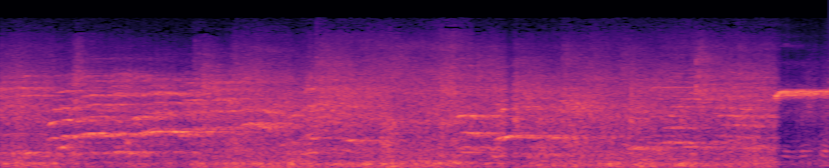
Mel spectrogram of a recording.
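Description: Spectators' voices echoing in an indoor ice rink, with a few faint knocks from hockey sticks and puck. Near the end, a referee's whistle sounds one sudden, steady blast, signalling a stoppage in play.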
